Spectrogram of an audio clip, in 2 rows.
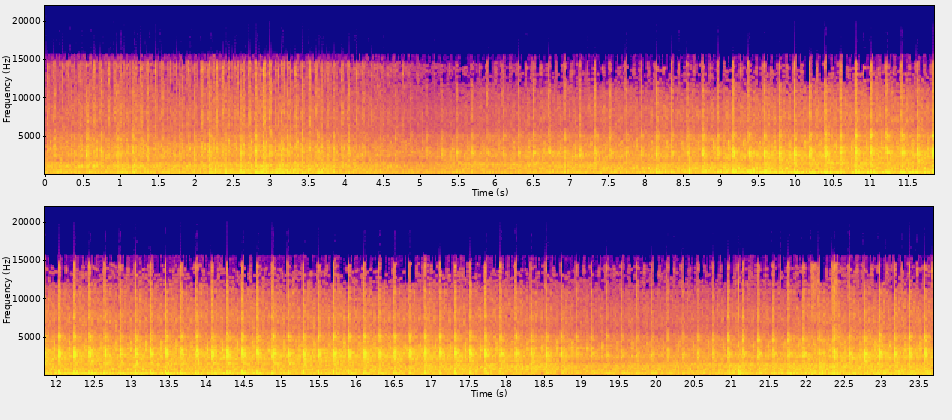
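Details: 2006 Ford F150 5.4L petrol V8 idling with a sharp, steady ticking, roughly two to three ticks a second, that appeared during a long road trip; cause unknown.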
